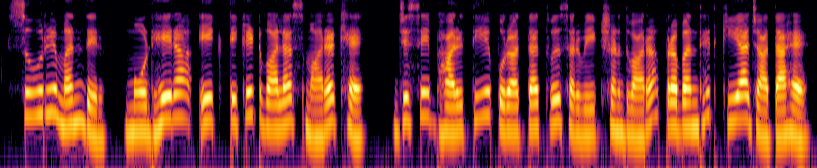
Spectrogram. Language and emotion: Hindi, neutral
